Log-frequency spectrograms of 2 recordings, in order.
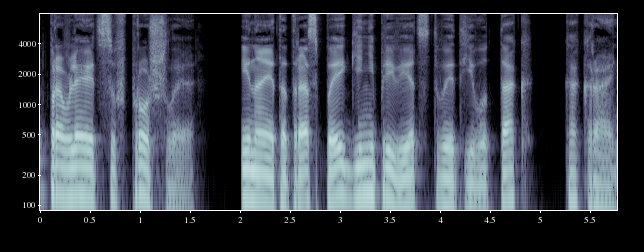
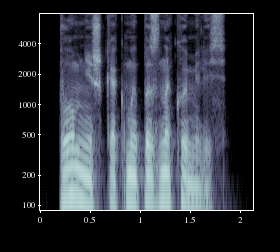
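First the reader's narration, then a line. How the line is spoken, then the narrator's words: Sad, longing question. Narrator (Russian): Его с новой силой тянет к ней, и он печально спрашивает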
